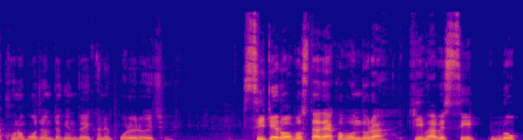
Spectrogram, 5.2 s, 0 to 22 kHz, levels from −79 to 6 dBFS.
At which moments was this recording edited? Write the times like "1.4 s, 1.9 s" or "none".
none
